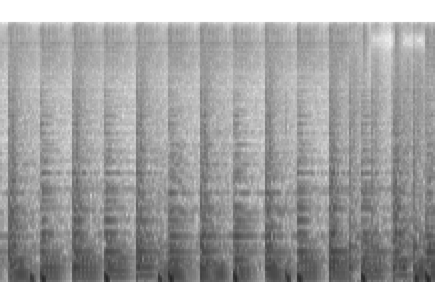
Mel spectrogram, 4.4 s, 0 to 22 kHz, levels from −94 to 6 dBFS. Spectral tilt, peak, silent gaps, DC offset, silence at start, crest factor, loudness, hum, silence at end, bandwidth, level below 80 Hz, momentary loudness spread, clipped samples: -6 dB/octave; -4 dBFS; none; under 0.1%; 0 s; 16 dB; -22 LUFS; none; 0 s; 16 kHz; -24 dBFS; 3 LU; under 0.1%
